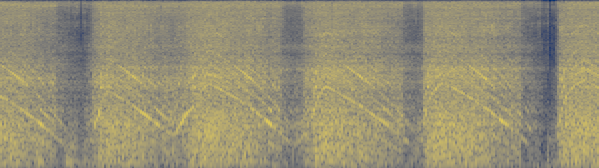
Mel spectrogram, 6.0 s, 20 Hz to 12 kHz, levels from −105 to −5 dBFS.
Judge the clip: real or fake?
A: real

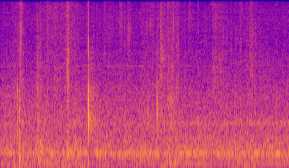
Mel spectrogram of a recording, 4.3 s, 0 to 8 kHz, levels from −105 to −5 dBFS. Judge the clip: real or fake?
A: real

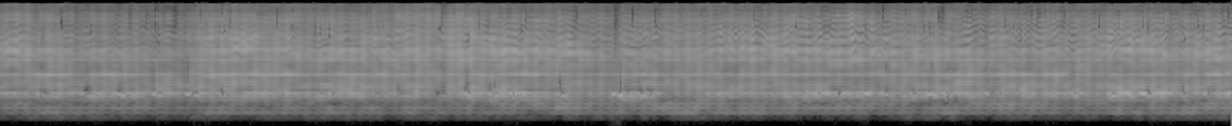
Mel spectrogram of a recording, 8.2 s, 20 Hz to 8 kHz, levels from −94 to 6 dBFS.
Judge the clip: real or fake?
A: fake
